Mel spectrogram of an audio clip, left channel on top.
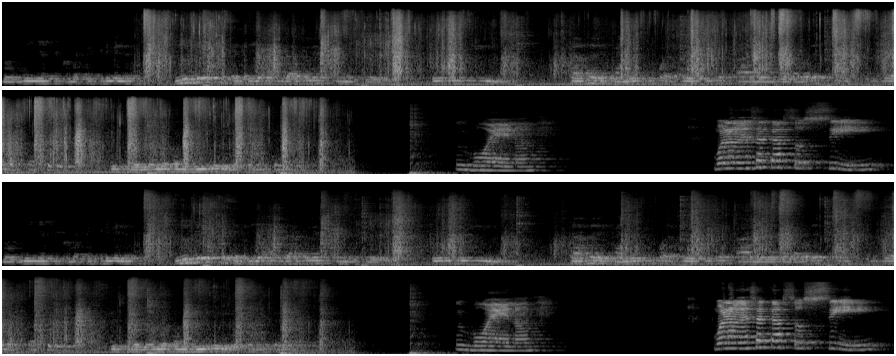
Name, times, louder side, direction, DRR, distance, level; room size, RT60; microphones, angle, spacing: voice 1, 0.0-1.4 1.7-4.0 4.3-5.2 5.7-9.7 10.0-11.9, equal, 20° left, -2 dB, 1.8 m, -34 dB
sound 1, 1.3-12.4, left 9 dB, 40° left, 0.5 m, -33 dB
sound 2, 1.9-13.7, equal, 5° right, 4.8 m, -48 dB
voice 2, 13.5-14.4 16.0-17.7, right 4 dB, 35° right, 4 dB, 1.6 m, -31 dB
12.0 x 11.0 x 3.6 m, 0.93 s
head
